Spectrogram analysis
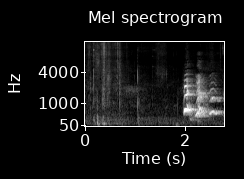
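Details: Siberian Husky named Kittu, a female dog, excited on hearing about going out; after a quiet start with faint human sounds, a loud harmonic yowling cry bursts in near the end and wavers over the final second.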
